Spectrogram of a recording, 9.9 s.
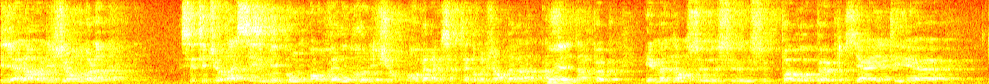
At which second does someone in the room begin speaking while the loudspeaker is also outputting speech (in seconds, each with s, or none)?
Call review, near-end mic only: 5.4 s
